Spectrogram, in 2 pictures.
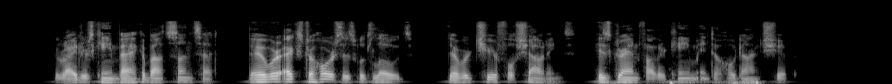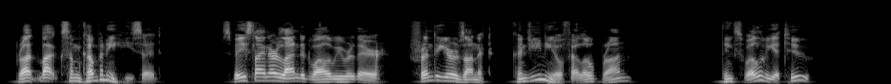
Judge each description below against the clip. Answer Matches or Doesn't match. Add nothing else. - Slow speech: Doesn't match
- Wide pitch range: Matches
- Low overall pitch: Matches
